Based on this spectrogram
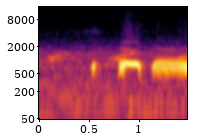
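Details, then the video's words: Spotted dove call in the lowland 'đồng thổ' style, used as a lure to draw wild doves in fast: a short note, a doubled arched coo, then a long sustained, slightly rolling coo, over a faint background hum. "Chim cu gáy _ tiếng thúc và gáy gọi, tiếng chim cu gáy giọng đồng thổ thúc đấu dút bổi về nhanh"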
